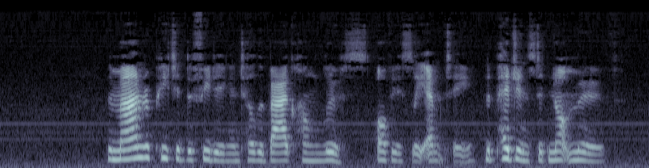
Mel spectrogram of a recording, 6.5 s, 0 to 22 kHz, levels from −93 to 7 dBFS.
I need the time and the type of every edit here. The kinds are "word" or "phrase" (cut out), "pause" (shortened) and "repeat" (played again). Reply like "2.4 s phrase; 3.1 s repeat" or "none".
4.8 s pause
